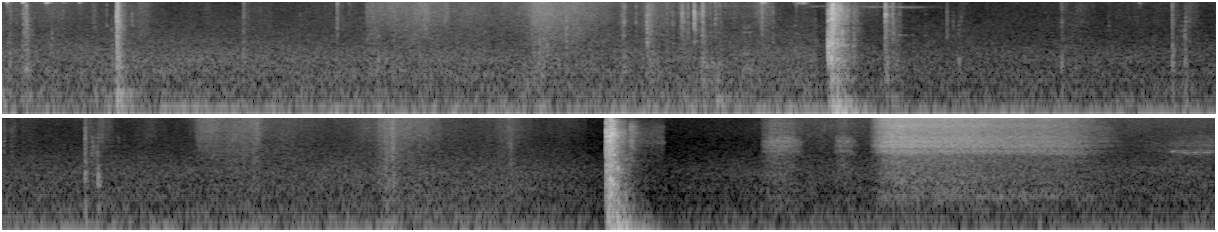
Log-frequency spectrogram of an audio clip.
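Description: Car doors shut twice with heavy thuds about five seconds apart, over a steady low outdoor rumble. After the second thud the sound drops to the quieter cabin of the car, with a brief hiss near the end.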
